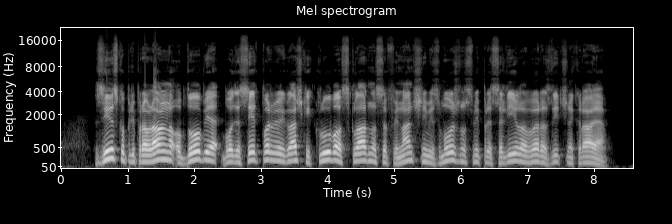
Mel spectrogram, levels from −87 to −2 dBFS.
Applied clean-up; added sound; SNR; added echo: neural mask model Resemble Enhance denoiser.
